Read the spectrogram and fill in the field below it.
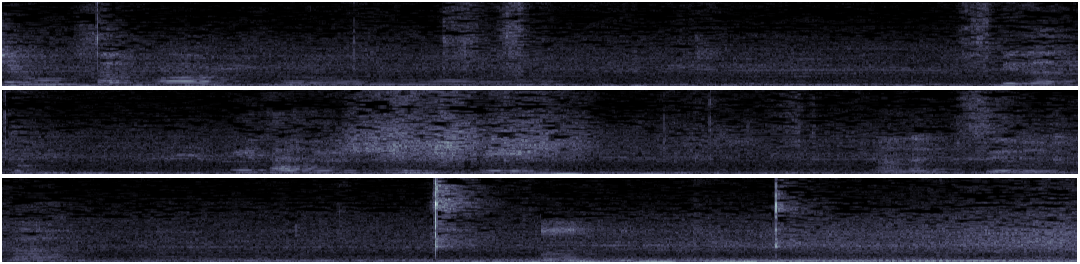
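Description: Nail clippers snip through a toenail with sharp clicks.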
